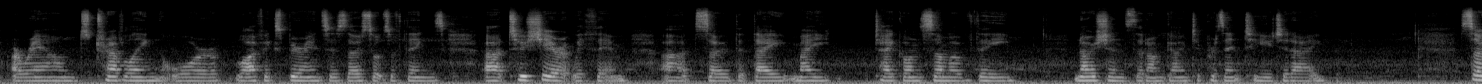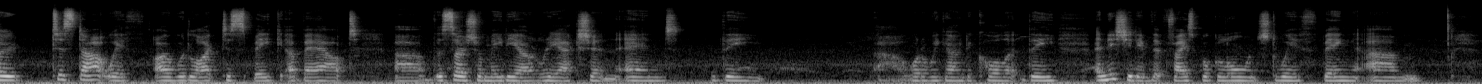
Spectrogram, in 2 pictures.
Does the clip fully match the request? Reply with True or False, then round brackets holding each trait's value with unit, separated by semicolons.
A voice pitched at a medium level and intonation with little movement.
True (170 Hz; 1.2 semitones)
